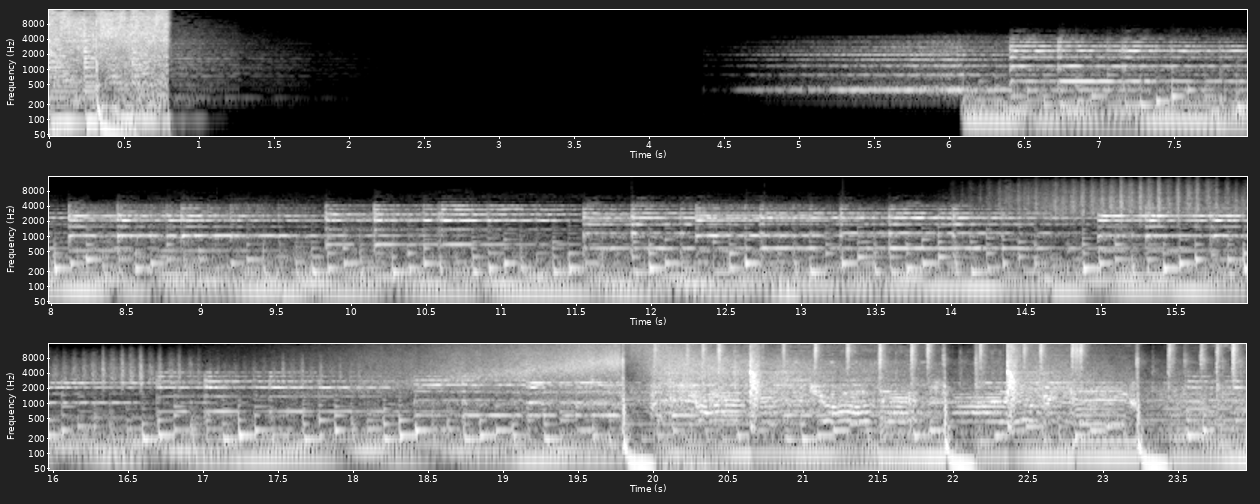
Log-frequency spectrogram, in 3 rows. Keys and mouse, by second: 0.3 Tab, 1.5 alt+click, 2.7 ctrl+b, 6.2 alt+z, 6.8 Tab, 7.2 drag, 8.0 alt+z, 9.1 click, 9.8 click, 10.6 shift+d, 11.1 click, 12.2 click, 13.2 ctrl+s, 13.5 a, 13.7 a, 14.1 click, 14.6 click, 15.3 q, 16.5 w, 17.6 ctrl+s, 17.9 a, 18.0 a, 18.8 shift+drag, 19.2-20.0 drag, 20.5 click, 21.0 Tab, 21.3-21.9 drag, 22.2 Tab, 22.5-23.4 drag.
